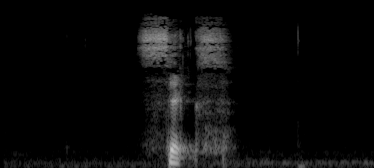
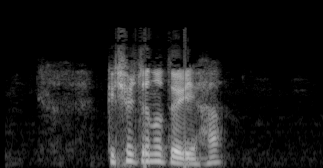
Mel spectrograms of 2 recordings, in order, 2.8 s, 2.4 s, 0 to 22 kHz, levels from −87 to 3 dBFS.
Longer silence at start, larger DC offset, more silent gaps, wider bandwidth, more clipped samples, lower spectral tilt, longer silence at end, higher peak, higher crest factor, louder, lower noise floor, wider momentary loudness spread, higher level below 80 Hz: first, 1.05 s vs 0.8 s; neither; neither; first, 15 kHz vs 11.5 kHz; neither; second, -3 dB/octave vs -5.5 dB/octave; first, 1.1 s vs 0.75 s; second, -12 dBFS vs -6 dBFS; about the same, 24 dB vs 22 dB; second, -30 LUFS vs -23 LUFS; about the same, -75 dBFS vs -72 dBFS; about the same, 15 LU vs 13 LU; second, -66 dBFS vs -54 dBFS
